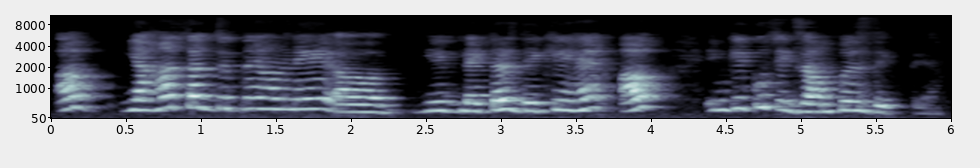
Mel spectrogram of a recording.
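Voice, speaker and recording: Woman teacher, high voice, slow stroke counting, echoey dull recording. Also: lively intonation. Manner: counts strokes aloud slowly, patient. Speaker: Japanese teacher. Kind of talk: slow stroke-by-stroke writing lesson.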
